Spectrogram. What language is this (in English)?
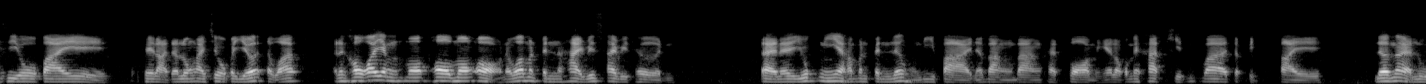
Thai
